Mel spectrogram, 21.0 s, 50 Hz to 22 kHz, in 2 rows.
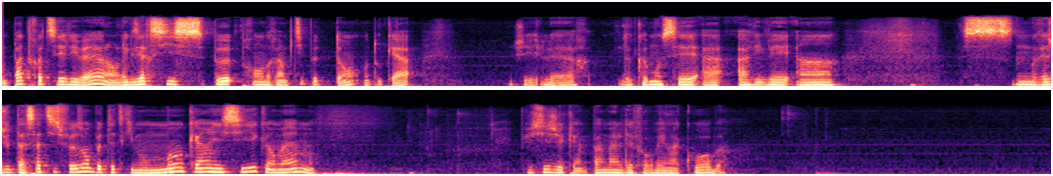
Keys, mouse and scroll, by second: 1.1-1.5 scroll down 2, 1.5 right click, 2.1 scroll up 2, 3.2 g, 5.7 Tab, 6.0-6.6 scroll down 2, 8.6 shift+middle click, 13.0-13.8 scroll up 1, 13.8-14.2 scroll up 1, 14.2 shift+middle click, 15.2 right click, 15.6 Tab, 16.2 Tab, 16.5 right click, 17.1 Tab, 17.8 right click, 18.0 s.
